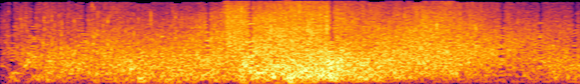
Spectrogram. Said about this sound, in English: What's that? Swimming pool. Waves. The beach. Right. Just the beach.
